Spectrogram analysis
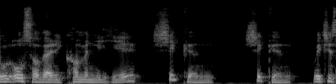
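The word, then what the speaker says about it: schicken: for send you will also very commonly hear shicken shicken which is spelled like chicken through vaness at the beginning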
